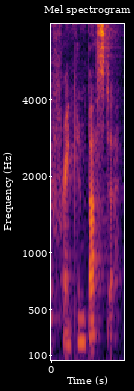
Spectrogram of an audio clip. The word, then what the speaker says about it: Frank and Buster: they call each other frank and busta and jude and i called them frankenbuster it's spelled frankenbuster but they say frank and busta and you know buster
